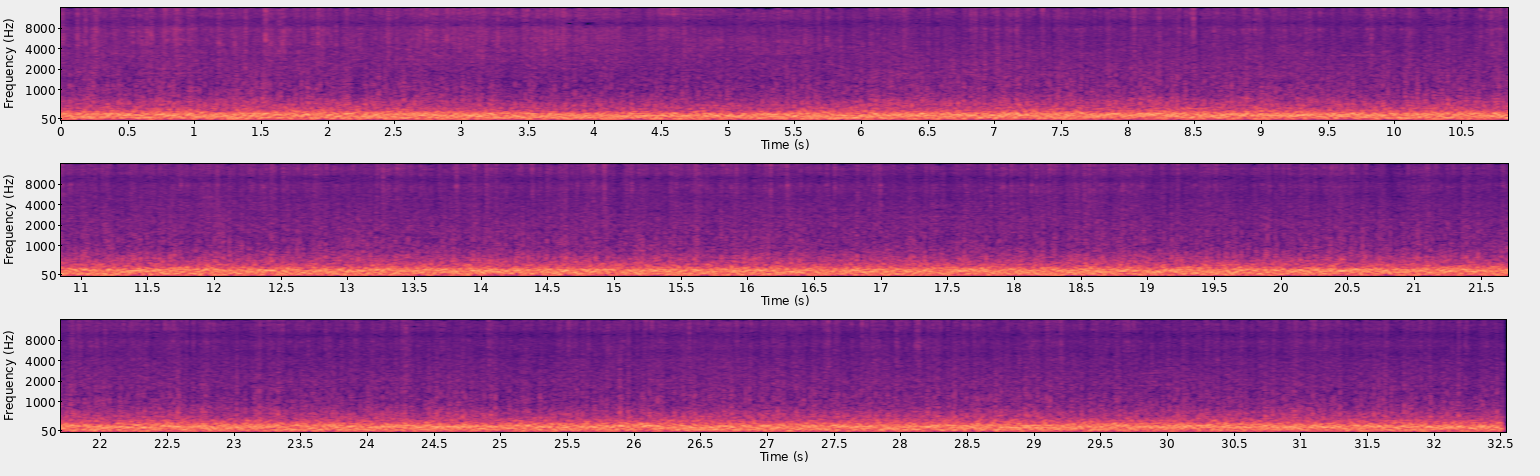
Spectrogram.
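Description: Jet airliner engine noise heard from inside the passenger cabin: a loud, steady low rumble with no break as the plane moves along the airport.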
